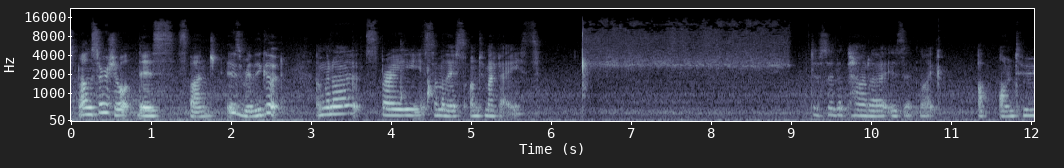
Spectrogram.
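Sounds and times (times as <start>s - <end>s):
spray hissing: 6.4s - 9.0s.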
